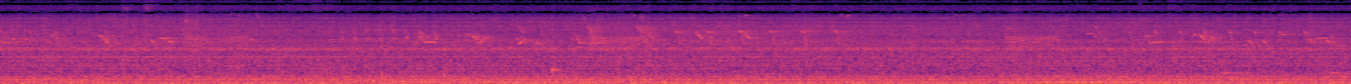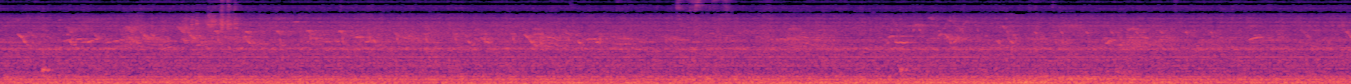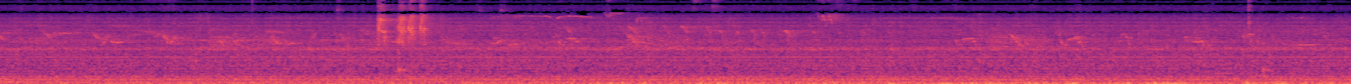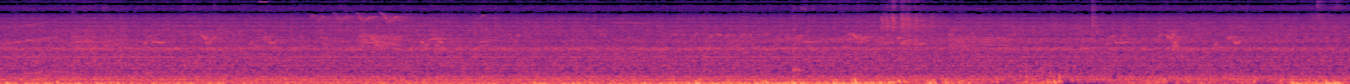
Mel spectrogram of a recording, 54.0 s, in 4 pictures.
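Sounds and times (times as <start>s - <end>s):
birds chirping: 0.0s - 54.0s
steady background hum: 0.0s - 54.0s.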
